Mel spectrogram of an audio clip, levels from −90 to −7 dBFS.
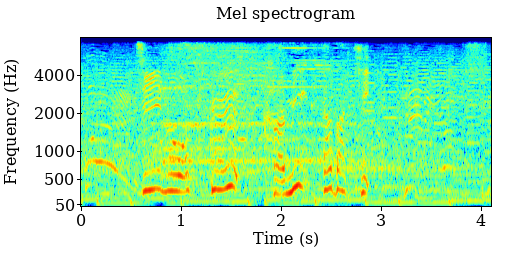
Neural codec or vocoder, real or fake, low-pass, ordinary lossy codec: none; real; 7.2 kHz; none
